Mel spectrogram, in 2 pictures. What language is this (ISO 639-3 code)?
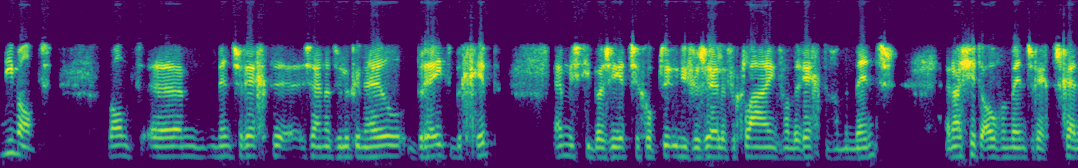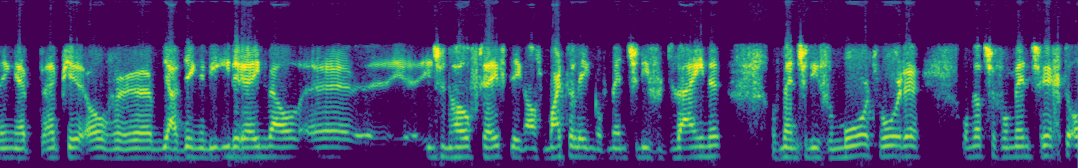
nld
